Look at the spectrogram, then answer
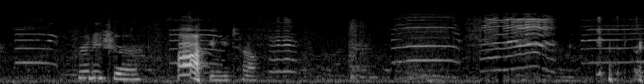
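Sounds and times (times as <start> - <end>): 
squeaky breathing after inhaling toy squeaker: 0.0 - 0.7, 1.6 - 3.0, 3.9 - 6.4
murmur: 0.0 - 6.4
speech: 0.8 - 2.9.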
